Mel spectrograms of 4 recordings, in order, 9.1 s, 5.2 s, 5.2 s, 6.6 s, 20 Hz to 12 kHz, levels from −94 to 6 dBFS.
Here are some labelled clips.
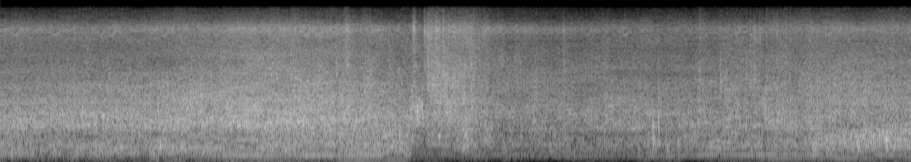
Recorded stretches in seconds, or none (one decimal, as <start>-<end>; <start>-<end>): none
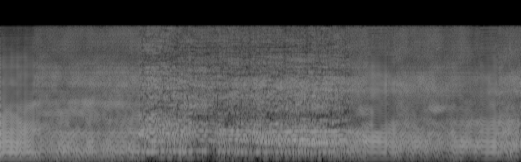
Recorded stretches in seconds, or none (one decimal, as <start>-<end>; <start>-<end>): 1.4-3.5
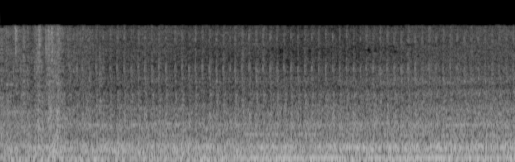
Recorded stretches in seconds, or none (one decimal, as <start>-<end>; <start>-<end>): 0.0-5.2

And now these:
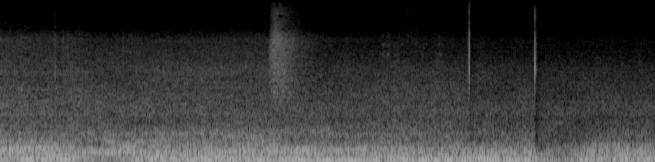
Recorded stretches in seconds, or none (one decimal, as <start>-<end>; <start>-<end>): 0.0-1.1; 1.6-2.4

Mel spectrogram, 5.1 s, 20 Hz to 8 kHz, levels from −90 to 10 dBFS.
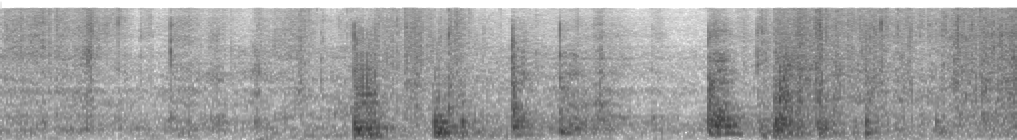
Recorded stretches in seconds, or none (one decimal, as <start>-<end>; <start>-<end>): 1.5-2.7; 3.8-5.1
